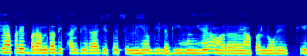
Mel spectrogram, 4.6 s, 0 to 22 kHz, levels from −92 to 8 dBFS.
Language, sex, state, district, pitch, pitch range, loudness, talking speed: Hindi, female, Uttar Pradesh, Jalaun, 225 Hz, 210-230 Hz, -17 LUFS, 260 wpm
